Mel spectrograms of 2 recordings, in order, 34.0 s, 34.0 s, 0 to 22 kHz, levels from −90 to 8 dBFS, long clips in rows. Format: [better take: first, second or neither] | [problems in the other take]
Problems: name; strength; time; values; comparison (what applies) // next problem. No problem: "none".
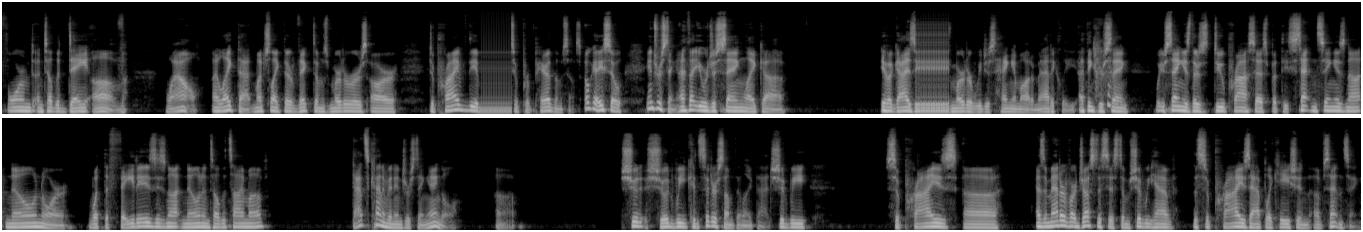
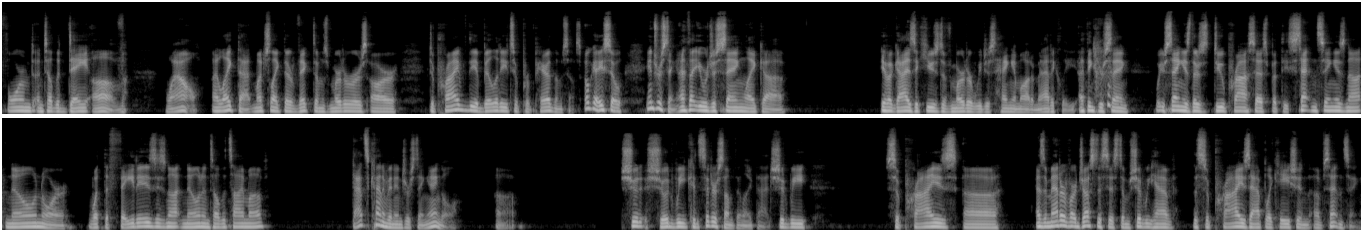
second | audio freezing; at 6 s and at 11 s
